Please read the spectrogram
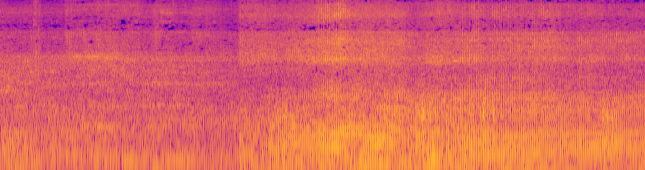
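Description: A small petrol engine running, growing louder about three seconds in and easing off slightly toward the end.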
